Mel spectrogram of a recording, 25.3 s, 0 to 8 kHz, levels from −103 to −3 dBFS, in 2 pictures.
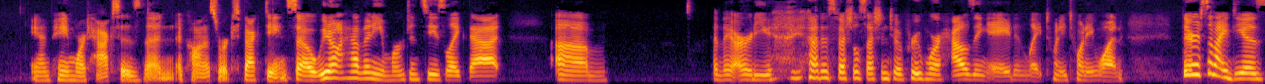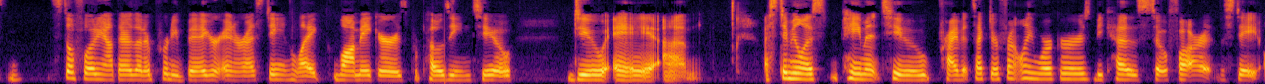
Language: English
